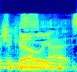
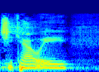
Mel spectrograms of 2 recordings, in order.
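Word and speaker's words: Cherkaoui: A remarkable choreographer Chikawi. – City Larbi Chikawi.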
